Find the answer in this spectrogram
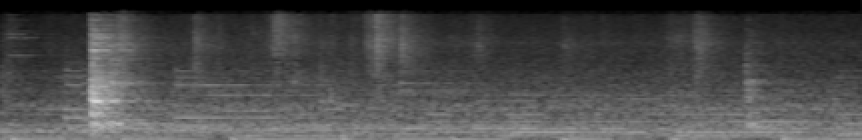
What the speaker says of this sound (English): if you have one of these cleaver, you just smash the garlic and the sheet will come off very nicely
